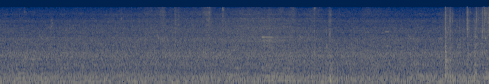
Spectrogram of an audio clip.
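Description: Car engine idling, heard from inside the cabin as a steady low rumble, with one sharp click about four seconds in and a few more clicks near the end.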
